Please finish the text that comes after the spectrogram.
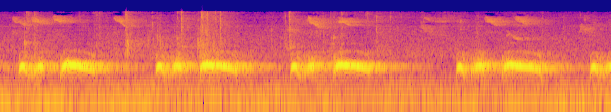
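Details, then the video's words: Spotted dove cooing rhythmically, paired low notes with the second long and slightly arched, about five phrases at roughly one-second intervals, accompanied by faint high twitters of other birds. "tiếng chim cu gáy gù độc lạ mới hay nhất"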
